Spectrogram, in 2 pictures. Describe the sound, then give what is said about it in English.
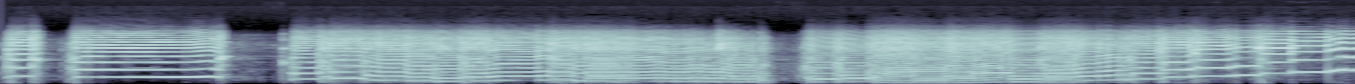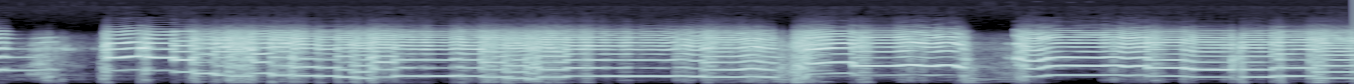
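Electric guitar played through a Super Champ amp with a little quiet delay and some chorus mixed in, giving a very midrange tone; many distorted notes and phrases run steadily, broken by a few short pauses. “And as you can hear, there's a little bit of delay on that. It's very quiet, actually. But that's the Super Champ with actually a little bit of chorus mixed in as well, just for widening.”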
